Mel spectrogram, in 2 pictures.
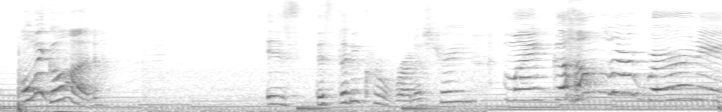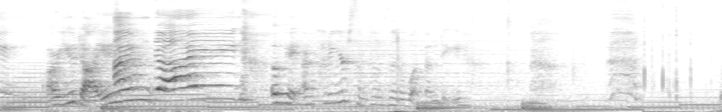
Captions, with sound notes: Oh my god! Is this the new corona strain? My gums are burning Are you dyin-- I'm dying! Okay, I'm putting your symptoms into WebMD (gasping) (typing)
